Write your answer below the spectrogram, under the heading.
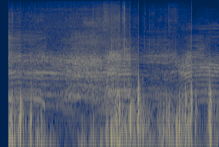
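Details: Shropshire sheep bleating after lambing, newly moved into a field in the Shropshire countryside; overlapping harmonic bleats from several animals with low thumping and rustling noise throughout.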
